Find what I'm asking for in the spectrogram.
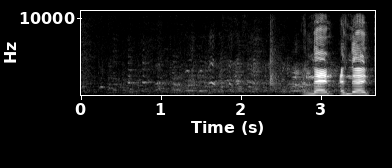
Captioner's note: audience laughing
